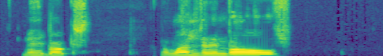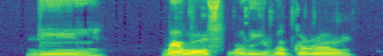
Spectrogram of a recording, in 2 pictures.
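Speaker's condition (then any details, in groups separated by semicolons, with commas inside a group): Cerebral palsy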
